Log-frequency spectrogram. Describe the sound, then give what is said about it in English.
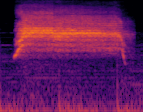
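A woman screams, one long, loud, shrill cry held steady for nearly two seconds before it cuts off sharply with a downward slide. “She peered at the still waters and screamed.”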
